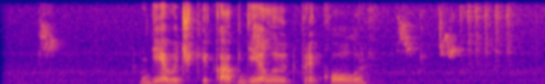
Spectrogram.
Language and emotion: Russian, neutral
